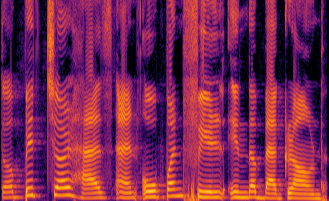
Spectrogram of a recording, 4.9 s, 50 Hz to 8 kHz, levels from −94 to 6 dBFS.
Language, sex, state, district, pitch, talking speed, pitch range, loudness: English, female, Assam, Kamrup Metropolitan, 215 Hz, 110 wpm, 190-230 Hz, -13 LUFS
